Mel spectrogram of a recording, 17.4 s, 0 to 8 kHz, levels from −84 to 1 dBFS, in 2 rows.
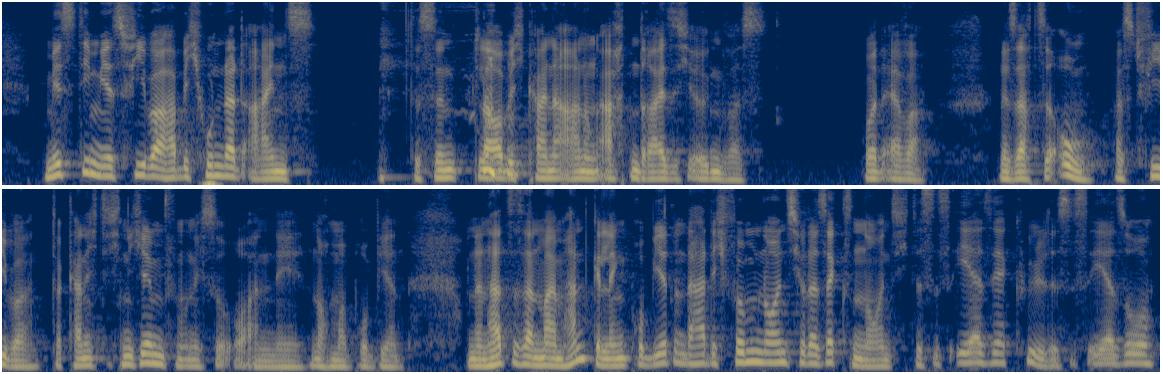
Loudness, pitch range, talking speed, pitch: -28 LUFS, 105-145 Hz, 210 wpm, 115 Hz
